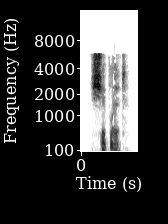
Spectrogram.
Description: Shiplet \Ship"let\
